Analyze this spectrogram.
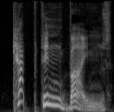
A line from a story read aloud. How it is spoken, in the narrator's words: she said sharply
